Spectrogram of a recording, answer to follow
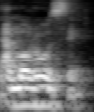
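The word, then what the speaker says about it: amoroso: expérience en italien mais apparemment il faut prononcer à moroset ce qui rime pas avec Rose donc c'est une rime sur papier plutôt que une rime à l'oreille on peut remarquer aussi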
